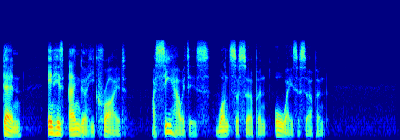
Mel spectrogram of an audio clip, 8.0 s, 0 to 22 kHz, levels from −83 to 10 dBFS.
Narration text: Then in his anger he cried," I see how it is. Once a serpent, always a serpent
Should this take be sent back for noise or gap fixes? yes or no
no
